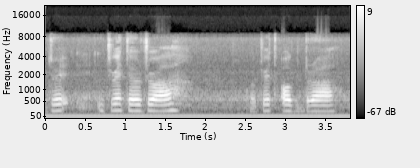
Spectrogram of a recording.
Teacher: It's OG technically, but I don't think they pronounce the G.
